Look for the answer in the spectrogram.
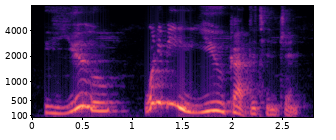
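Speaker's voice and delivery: loud, disbelieving mock outburst; incredulous grandma. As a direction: imitate a grandma who can't believe it.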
